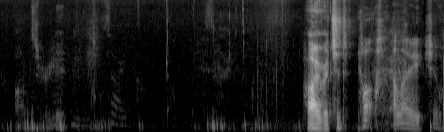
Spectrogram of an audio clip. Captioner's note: laughter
